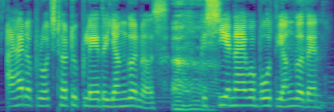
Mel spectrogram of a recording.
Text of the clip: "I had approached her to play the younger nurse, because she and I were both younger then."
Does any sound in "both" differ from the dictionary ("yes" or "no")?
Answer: yes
